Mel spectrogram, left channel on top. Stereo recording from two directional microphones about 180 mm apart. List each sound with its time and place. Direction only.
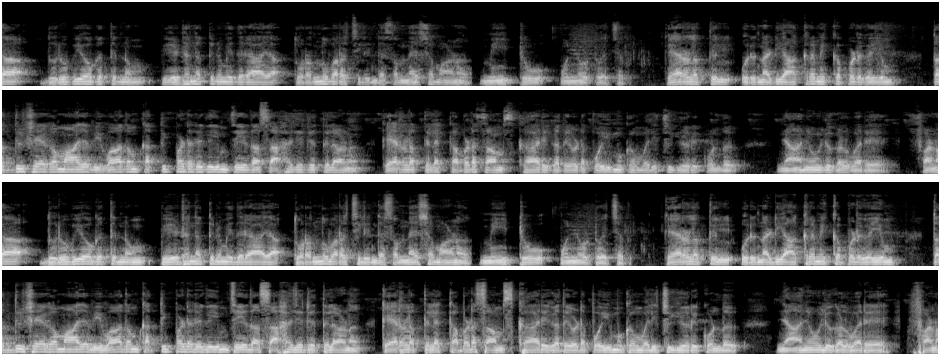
0.0 s speech: 35° right (ahead or behind)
